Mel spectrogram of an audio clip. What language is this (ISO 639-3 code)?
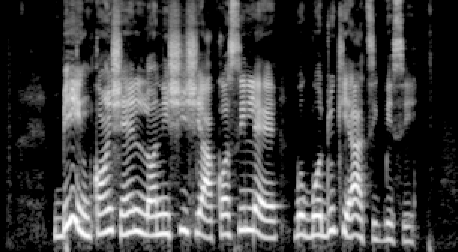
yor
